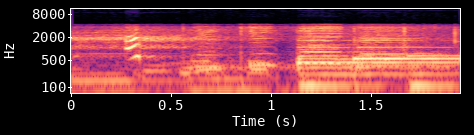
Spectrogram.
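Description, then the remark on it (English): A snippet of a 1953 pop song with a sustained melody over a band, punctuated near the start by a short, bright dog bark mixed into the music. “The last time we had two years in a row of falling food prices was a long time ago when these songs were hits.”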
